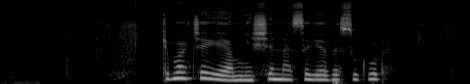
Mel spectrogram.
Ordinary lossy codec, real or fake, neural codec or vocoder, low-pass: none; real; none; none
